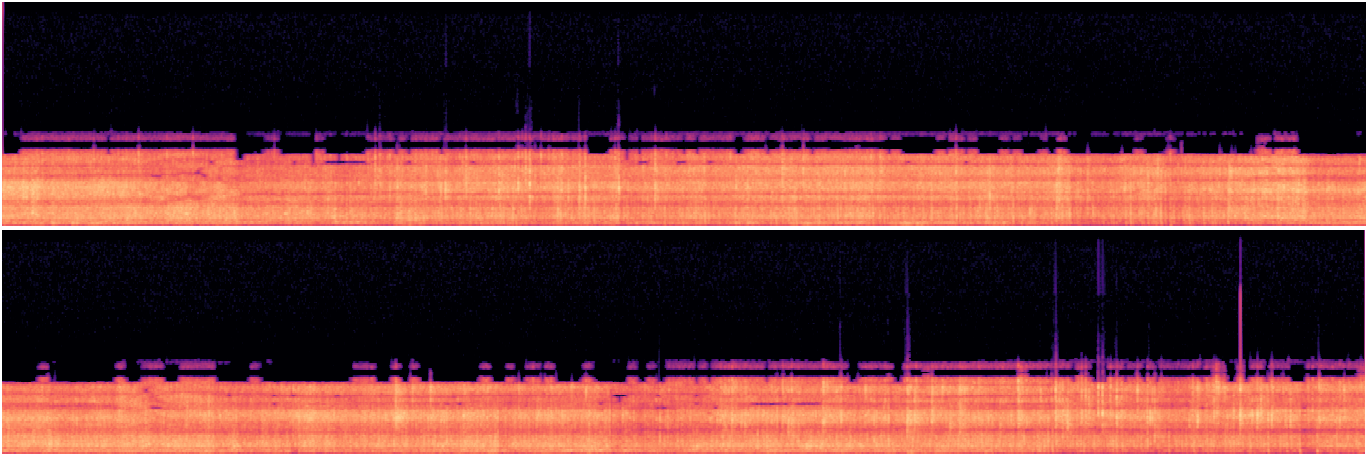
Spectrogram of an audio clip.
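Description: Steady heavy rain: a loud, dense, even hiss with no breaks.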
